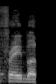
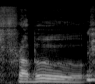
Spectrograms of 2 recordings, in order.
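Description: First: The name ends with a clear 'butt' sound. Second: The name ends with an 'oo' sound, no t. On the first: The speaker calls it wrong. "It's not Freybutt" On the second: The speaker calls it right. "it's Frabu"

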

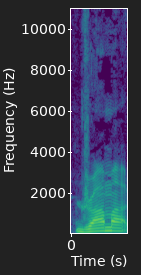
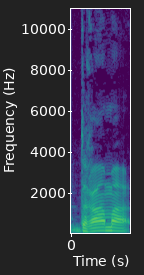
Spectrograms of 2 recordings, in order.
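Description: First: It is said with an English pronunciation. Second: It is said with a German pronunciation.

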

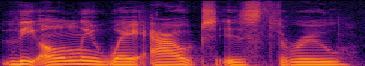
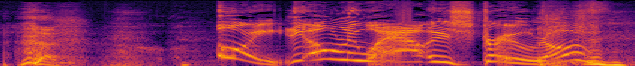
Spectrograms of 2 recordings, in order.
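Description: First: It is said in the speaker's normal voice. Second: It is said in a put-on Cockney accent.

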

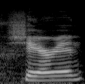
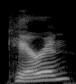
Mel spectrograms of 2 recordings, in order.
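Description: First: The name begins with an sh sound. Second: The name begins with a k sound. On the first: The speaker calls it wrong. "for the longest time, I thought it was just Sharon" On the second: The speaker calls it right. "it turns out it's more like Karen"

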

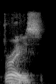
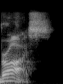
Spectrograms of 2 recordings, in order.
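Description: First: The vowel sounds like 'ee'. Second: The vowel sounds like 'eye'. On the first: The speaker calls it right. "I'm sure it's Brice" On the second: The speaker calls it wrong. "they called him Bryce"

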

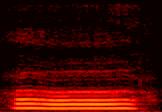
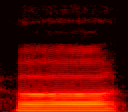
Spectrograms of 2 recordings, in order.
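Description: First: It is in a high falsetto voice. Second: It is in the normal chest voice.

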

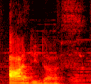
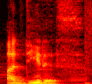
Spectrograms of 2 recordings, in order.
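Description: First: The stress is not on the second syllable. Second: The stress is on the second syllable. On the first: This is the Italian pronunciation. "in italiano dite Adidas" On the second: This is the American pronunciation. "in America la pronunciamo Adidas. Quindi mettiamo lo stress sul secondo sillabe"

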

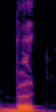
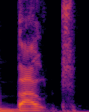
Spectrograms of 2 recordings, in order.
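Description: First: The vowel rhymes with 'boot'. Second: The vowel rhymes with 'out'. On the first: "the commies, they pronounce it Boot" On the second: "I like to call him Bout"

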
